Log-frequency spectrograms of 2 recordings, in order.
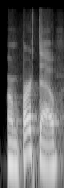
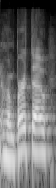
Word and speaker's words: Humberto: to pretty much prevent Humberto, which is the hurricane right now. Still learning on pronouncing it the right way. I think the H is silent.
